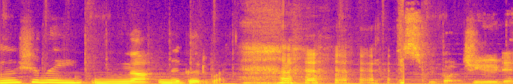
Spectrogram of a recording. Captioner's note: everyone laughing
